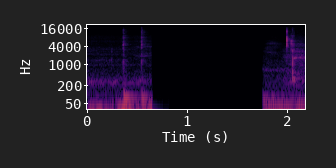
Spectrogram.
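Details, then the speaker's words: SPID MD-02 rotator controller on firmware V2.0.166, rotator driven manually by holding the front-panel button: sharp relay clicks over a faint motor hum, the relays dropping out while the rotator keeps running, suspected firmware bug. "you can hear the realize clicking in when it starts and clicking in when it stops and one would think they wouldn't click while it's actually running"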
